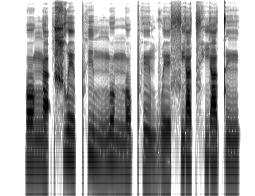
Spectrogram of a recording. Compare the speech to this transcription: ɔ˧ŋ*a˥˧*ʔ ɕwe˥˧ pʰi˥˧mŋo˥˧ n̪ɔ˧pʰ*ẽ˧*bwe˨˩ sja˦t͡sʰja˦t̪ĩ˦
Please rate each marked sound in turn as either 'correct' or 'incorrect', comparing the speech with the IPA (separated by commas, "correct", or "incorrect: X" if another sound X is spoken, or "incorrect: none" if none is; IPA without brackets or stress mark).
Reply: incorrect: a˨, incorrect: ẽ˨˩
